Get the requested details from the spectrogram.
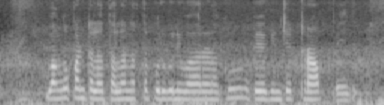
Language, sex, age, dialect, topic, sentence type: Telugu, female, 36-40, Central/Coastal, agriculture, question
